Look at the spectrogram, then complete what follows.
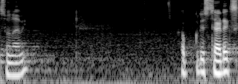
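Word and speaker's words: tsunami: ये सुनामी भी आप, ये टी सुनामी, इसको सुनामी पढ़ते हैं. टी साइलेंट होता है इसके अंदर.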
